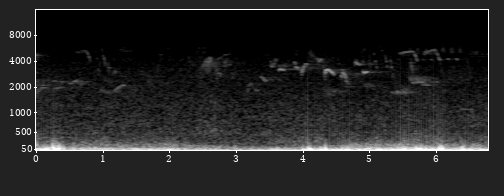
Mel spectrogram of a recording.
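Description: Small birds chirping and calling here and there, most busily in the second half, over a low, uneven rumble.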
